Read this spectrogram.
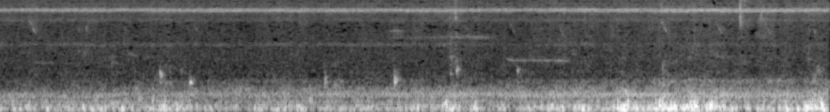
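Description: Water laps against the side of a small wooden boat.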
